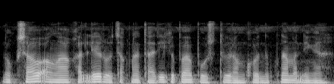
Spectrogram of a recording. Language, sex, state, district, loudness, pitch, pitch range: Garo, male, Meghalaya, West Garo Hills, -16 LUFS, 105 Hz, 95-105 Hz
